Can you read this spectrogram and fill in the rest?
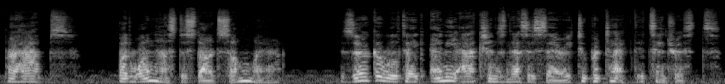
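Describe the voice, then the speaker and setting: A man's voice: mid-range voice, animated, normal speed, natural voice. Suave villain with swooping delivery by a man. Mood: smoothly threatening. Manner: suave, mock-courteous. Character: smug, polite young male corporate enforcer villain. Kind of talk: video game villain acting.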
